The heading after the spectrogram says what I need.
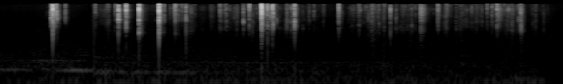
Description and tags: Golpe, madera, caer
caer, madera, Golpe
